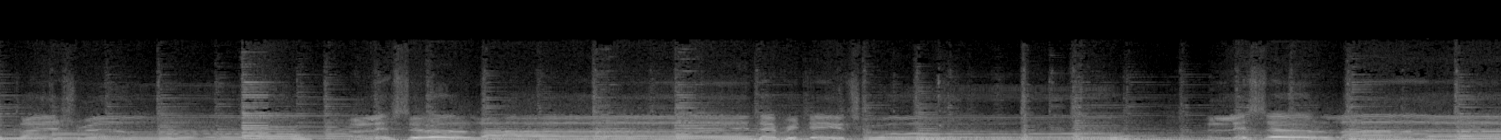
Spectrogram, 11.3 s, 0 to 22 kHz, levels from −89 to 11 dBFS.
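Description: There are no technical faults to describe at any point in the clip.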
